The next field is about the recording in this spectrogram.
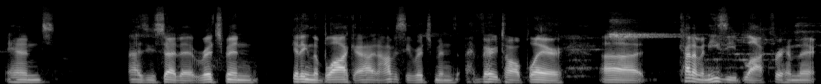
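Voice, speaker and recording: A man's voice: fairly low pitch, fairly even intonation, moderate pace, fairly bright tone, dry recording. An American man giving live basketball analysis as a color commentator, with hesitant, conversational phrasing.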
